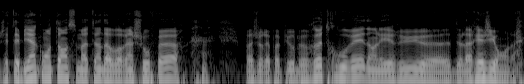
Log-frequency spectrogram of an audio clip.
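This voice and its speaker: At a fairly slow pace, a man talks in a fairly high pitch with fairly even intonation. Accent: slight Swiss French. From Switzerland. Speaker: pastor. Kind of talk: church announcements.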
